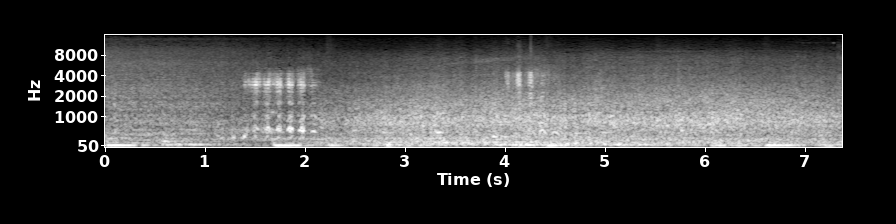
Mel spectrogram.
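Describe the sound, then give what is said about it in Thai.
Two short, pulsing bleats from a goat named Foret being led into a restaurant, one early and one a little later, over a steady, noisy background rumble like traffic. No one speaks. “เมื่อไปถึงภรรยาของเจ้าของฟาร์มก็จูงมันเดินเข้าไปในร้าน พนักงานได้เห็นแพะเข้ามาในร้านก็ทำท่างง”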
